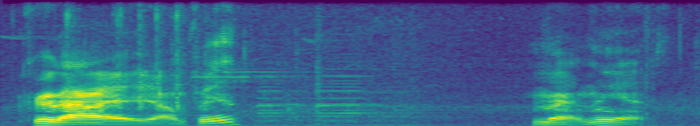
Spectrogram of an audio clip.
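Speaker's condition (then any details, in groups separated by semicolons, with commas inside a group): Cerebral palsy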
